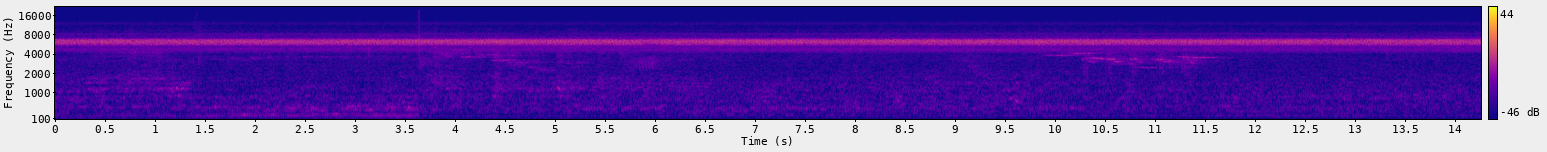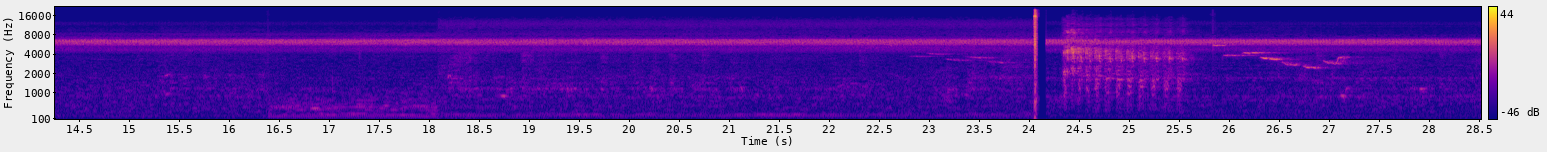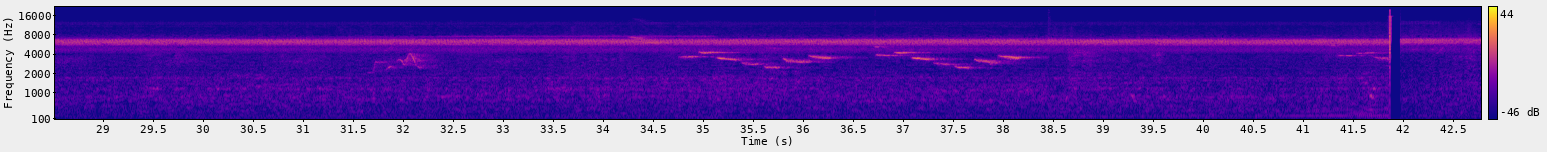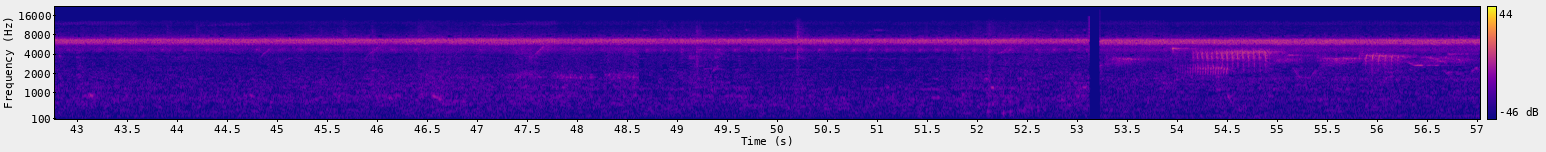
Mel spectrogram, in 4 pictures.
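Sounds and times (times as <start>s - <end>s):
insects droning: 0.0s - 57.0s
bird chirping: 22.9s - 27.3s.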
